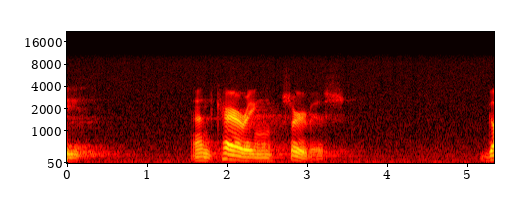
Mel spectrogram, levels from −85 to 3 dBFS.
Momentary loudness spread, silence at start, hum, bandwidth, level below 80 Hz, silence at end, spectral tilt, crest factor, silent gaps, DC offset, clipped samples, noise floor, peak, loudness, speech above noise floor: 26 LU; 0 s; none; 11.5 kHz; -62 dBFS; 0 s; -5.5 dB/octave; 22 dB; none; under 0.1%; under 0.1%; -56 dBFS; -8 dBFS; -27 LUFS; 29 dB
